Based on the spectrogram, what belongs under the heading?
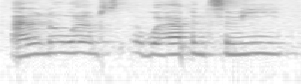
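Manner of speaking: high mocking imitation of the father; lightly mocking whiny echo.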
